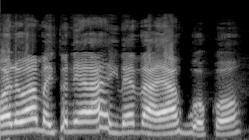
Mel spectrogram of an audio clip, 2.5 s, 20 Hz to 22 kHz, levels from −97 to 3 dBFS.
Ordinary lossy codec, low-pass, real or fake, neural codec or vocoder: AAC, 48 kbps; 14.4 kHz; real; none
